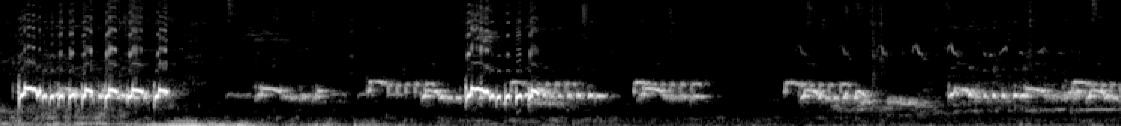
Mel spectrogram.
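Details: Black Cemani zebra dove singing actively, loud and rhythmic: repeated phrases of quick stuttered coo notes, each followed by a drawn-out coo, with brief gaps between phrases and a little low rumble.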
